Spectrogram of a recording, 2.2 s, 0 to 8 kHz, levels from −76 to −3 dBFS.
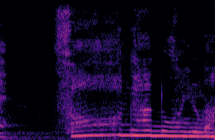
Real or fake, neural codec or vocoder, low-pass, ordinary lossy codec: fake; codec, 16 kHz, 4 kbps, X-Codec, WavLM features, trained on Multilingual LibriSpeech; none; none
